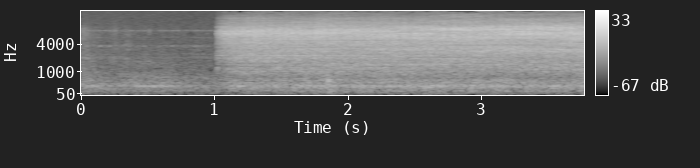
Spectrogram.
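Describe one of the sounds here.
An aerosol can sprays with a steady hiss.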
